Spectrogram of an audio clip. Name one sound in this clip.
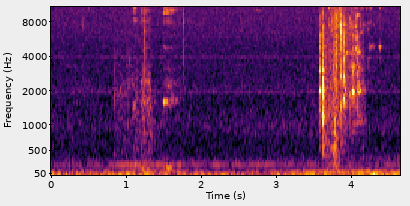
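Soft interface clicks and chimes sound.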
